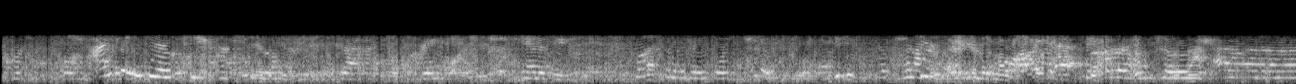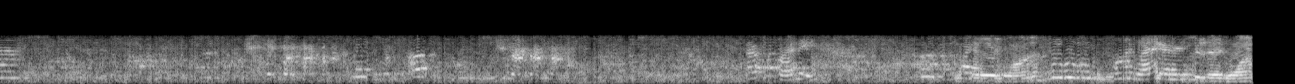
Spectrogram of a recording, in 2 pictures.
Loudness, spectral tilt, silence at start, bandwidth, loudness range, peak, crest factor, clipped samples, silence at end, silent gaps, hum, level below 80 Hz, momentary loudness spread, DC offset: -13 LUFS; -9 dB/octave; 0 s; 4 kHz; 7 LU; 0 dBFS; 14 dB; 0.2%; 0.45 s; none; none; -46 dBFS; 14 LU; under 0.1%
